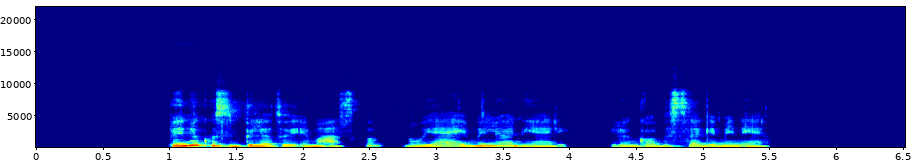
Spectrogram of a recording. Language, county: Lithuanian, Panevėžys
